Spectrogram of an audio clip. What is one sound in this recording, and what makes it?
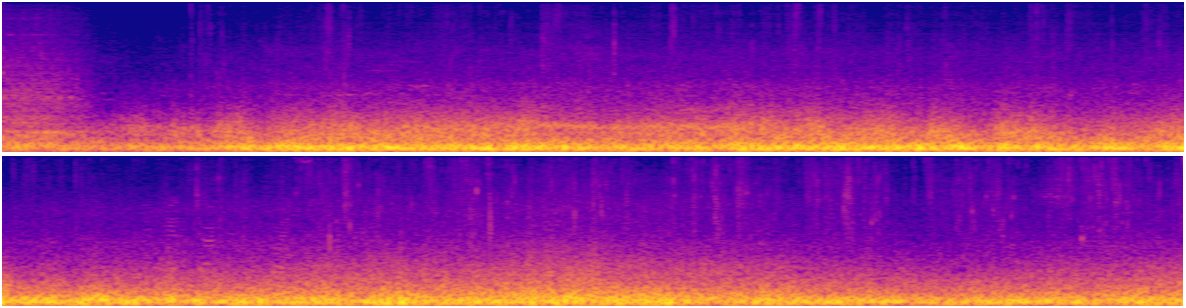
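Wind buffets outdoors with a low, steady rumble.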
